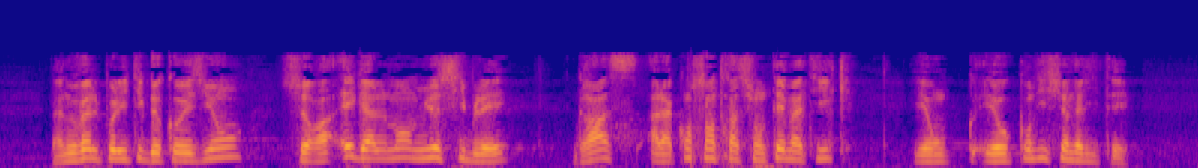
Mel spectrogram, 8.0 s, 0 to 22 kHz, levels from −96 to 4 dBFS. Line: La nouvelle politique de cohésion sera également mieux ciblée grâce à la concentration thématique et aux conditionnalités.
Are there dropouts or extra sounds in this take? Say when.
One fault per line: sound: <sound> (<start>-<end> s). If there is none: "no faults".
no faults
